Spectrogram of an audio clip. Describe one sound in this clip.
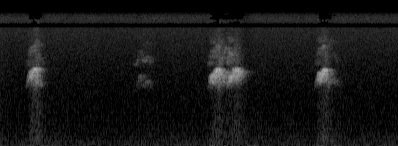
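A small bat gives short, high squeaks.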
